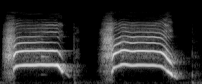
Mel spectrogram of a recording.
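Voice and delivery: high cries for help; screaming for help. Acted. Girl flees the wolf, screaming high cries for help. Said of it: "ran screaming".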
